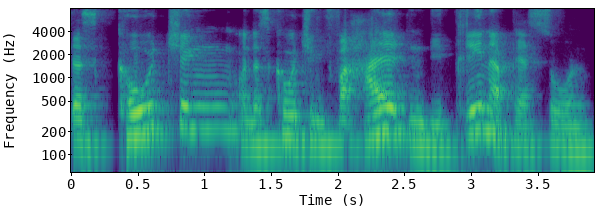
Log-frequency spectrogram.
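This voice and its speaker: A man speaks very slowly with a Swabian accent and a somewhat breathy sound. His pitch swings very widely. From Swabia, Stuttgart (southwest Germany). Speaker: football coach and mental training entrepreneur. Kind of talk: interview.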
